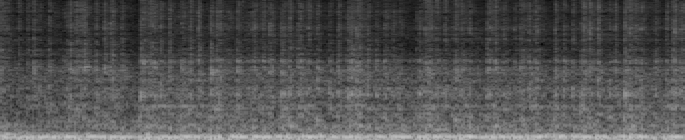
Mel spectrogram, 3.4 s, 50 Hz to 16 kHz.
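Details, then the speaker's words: 1980 Trans Am Gen 1 small-block Chevy V8 turbo after valve seal replacement and a drive to clear it out: deep lumpy burble with light throttle blips, no misses, ticks or knocks; smoke gone, barely any at startup; normal revving. "So I drove it around the block, I got on it, and yeah, I think it cleared it out. I think it's good now."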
